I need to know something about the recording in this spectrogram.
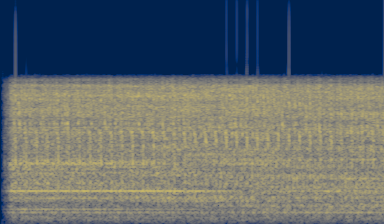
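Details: Toyota Celica at warm idle: quick, slightly uneven ticking knock about three times a second over the engine hum, absent when cold and starting once warm; oil level full, dealer suggested fuel injectors, owner suspects rod knock; unconfirmed.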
